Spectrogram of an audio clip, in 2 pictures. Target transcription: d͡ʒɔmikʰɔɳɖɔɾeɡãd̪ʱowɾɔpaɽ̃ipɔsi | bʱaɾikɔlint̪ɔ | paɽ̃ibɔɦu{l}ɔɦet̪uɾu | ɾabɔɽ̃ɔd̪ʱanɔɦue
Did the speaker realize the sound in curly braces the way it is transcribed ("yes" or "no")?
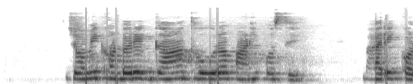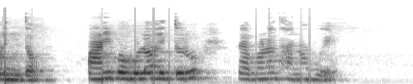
yes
